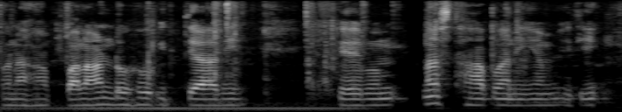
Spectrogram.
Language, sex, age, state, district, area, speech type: Sanskrit, male, 18-30, Odisha, Kandhamal, urban, spontaneous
